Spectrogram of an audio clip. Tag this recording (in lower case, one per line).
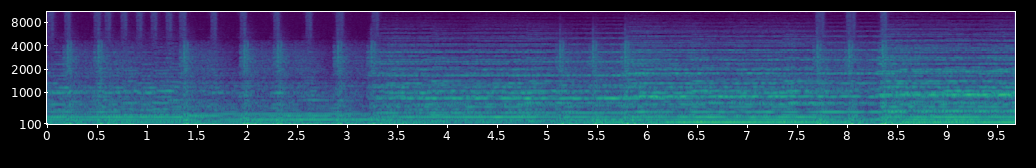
playing electronic organ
